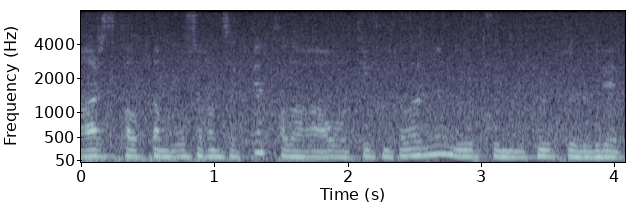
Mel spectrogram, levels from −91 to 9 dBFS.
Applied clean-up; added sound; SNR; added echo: none; Stream; 13 dB; reverberation time 0.4 s.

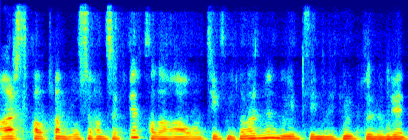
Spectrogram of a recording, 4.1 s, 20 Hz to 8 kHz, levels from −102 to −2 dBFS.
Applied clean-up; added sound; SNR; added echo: neural mask model DeepFilterNet 3.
